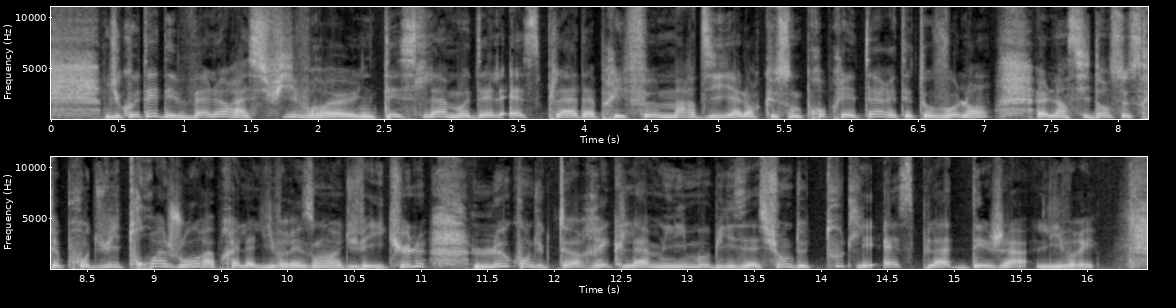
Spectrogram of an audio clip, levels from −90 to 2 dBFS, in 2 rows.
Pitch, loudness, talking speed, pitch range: 205 Hz, -14 LUFS, 155 wpm, 190-240 Hz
